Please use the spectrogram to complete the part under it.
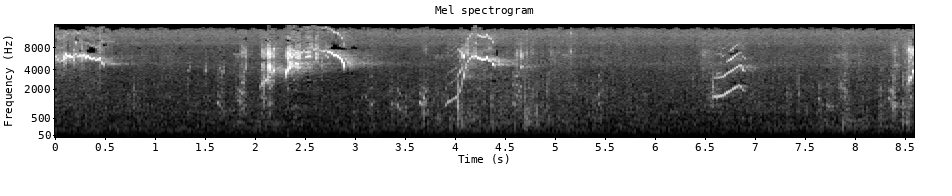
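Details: Baby monkey Lucie, crying and foaming at the mouth in hunger for milk, gives repeated piercing screams and rising whistled squeals in bursts every couple of seconds, with rustling sounds between.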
